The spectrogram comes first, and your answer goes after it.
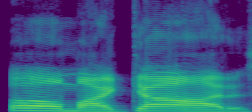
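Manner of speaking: stunned exclamation. Real, not acted. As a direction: let it out slowly in disbelief. Shocked after dying.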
